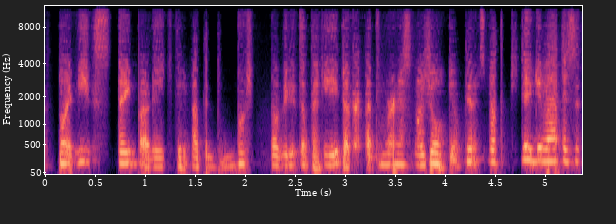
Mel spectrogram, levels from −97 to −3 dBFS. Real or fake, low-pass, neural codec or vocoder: fake; 10.8 kHz; codec, 44.1 kHz, 0.9 kbps, DAC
